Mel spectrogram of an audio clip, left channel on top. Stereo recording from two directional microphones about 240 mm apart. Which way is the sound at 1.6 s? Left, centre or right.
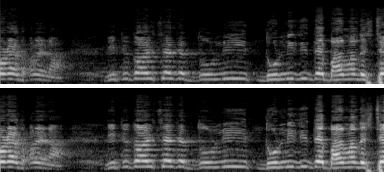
Right.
